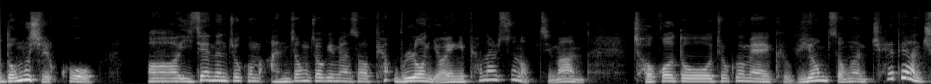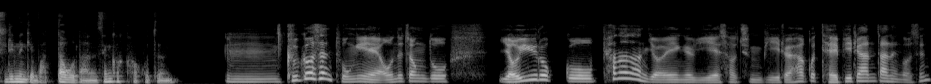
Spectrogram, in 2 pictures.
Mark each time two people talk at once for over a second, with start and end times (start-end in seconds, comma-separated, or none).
none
